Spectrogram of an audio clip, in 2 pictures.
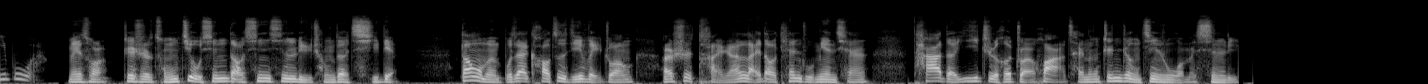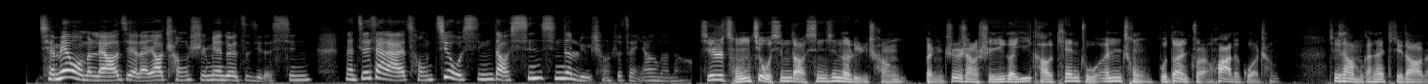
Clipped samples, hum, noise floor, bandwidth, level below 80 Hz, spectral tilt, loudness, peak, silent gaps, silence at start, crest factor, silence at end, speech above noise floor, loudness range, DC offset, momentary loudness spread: under 0.1%; none; -47 dBFS; 10.5 kHz; -50 dBFS; -6 dB/octave; -21 LUFS; -4 dBFS; 0.60-0.65 s, 12.53-14.54 s; 0 s; 16 dB; 0 s; 27 dB; 3 LU; under 0.1%; 11 LU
